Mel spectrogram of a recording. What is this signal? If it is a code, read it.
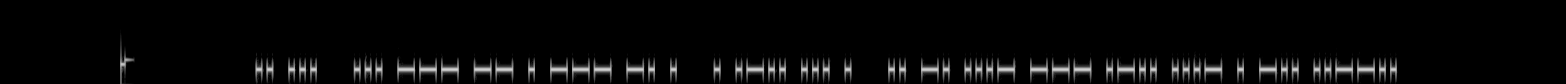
Morse code, heard as a keyed tone, about 22 wpm, 700 Hz. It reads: IS SOMEONE ELSE INVOLVED?
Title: Sentences from Top 1000 Words - Review Part 5 - 22wpm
